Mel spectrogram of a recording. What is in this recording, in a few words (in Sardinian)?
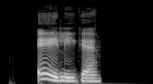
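"Èlighe", Sardinian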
